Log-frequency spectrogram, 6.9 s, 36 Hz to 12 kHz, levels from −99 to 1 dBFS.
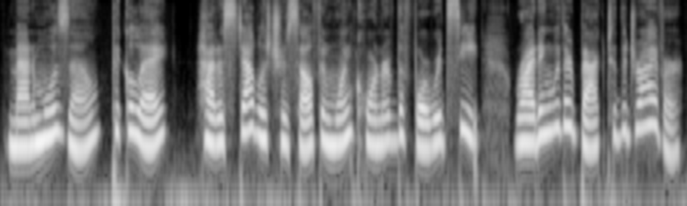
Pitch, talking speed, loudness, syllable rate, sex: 235 Hz, 165 wpm, -16 LUFS, 5.7 syllables/s, female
